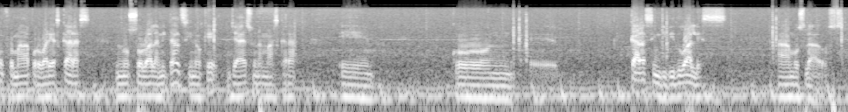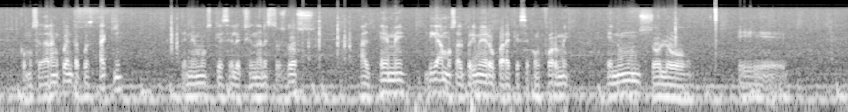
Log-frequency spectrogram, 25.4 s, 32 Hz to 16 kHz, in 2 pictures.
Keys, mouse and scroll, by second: 3.8 shift+middle click, 4.4 shift+scroll up 1, 5.3 right click, 6.4-7.8 drag, 7.8 ctrl+z, 10.0 o, 10.8-11.8 drag, 11.7 ctrl+z, 12.2-12.8 ctrl+scroll up 4, 12.8 shift+click, 15.4 b, 15.6 click, 17.8 alt+m, 19.2 click, 20.1-22.4 drag, 23.0-25.4 shift+middle drag.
